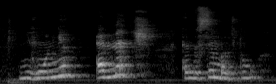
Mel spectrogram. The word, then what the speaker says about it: Nihonium: a really hard one, pronounce, we ask what pronunciation over there up. Alright, so first we get to 113 Nihonium NH, which is Nihonium.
